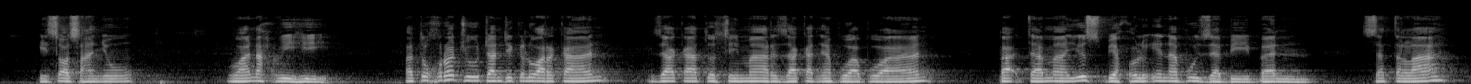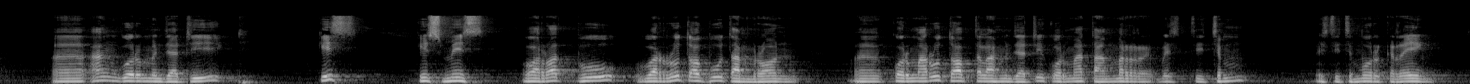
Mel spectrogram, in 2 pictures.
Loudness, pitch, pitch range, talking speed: -23 LUFS, 140 Hz, 130-155 Hz, 65 wpm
